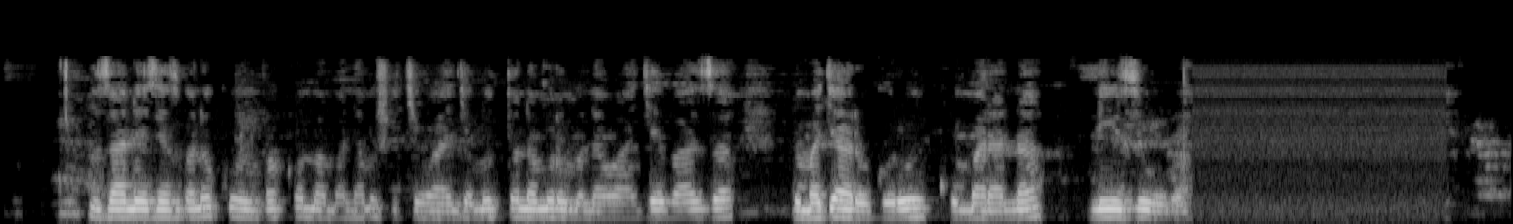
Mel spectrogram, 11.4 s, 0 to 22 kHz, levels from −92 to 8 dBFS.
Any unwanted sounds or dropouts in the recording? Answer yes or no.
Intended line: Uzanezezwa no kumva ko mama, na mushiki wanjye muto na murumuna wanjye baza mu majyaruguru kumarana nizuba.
no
